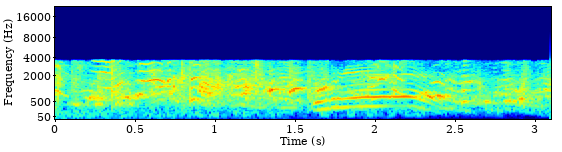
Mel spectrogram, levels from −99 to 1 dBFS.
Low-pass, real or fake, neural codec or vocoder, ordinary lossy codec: 3.6 kHz; real; none; none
